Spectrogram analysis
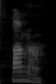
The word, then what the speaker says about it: paana: Pa means pana. You have to pronounce like this, P A A N A Paana means get, you are getting something.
